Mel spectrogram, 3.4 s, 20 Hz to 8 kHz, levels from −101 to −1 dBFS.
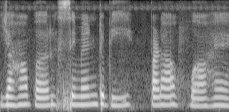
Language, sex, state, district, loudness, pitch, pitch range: Hindi, female, Haryana, Charkhi Dadri, -18 LUFS, 215 Hz, 200-225 Hz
